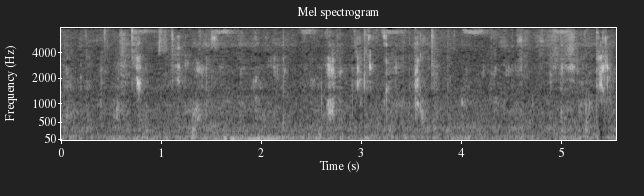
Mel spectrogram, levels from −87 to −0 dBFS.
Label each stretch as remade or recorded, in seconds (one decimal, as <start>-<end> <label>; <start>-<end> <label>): 0.0-3.4 remade; 3.4-4.3 recorded; 4.3-5.6 remade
